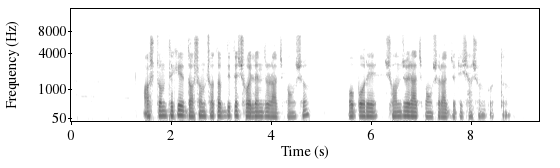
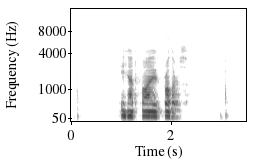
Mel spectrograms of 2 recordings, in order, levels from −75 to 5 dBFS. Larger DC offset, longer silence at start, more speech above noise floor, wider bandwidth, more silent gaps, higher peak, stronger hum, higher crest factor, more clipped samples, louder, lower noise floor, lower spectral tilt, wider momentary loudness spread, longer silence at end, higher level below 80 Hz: neither; first, 1.45 s vs 1 s; second, 44 dB vs 60 dB; first, 7.6 kHz vs 5.2 kHz; neither; second, -16 dBFS vs -8 dBFS; neither; about the same, 20 dB vs 20 dB; neither; second, -36 LUFS vs -24 LUFS; second, -79 dBFS vs -83 dBFS; second, -5.5 dB/octave vs -10 dB/octave; about the same, 13 LU vs 11 LU; first, 0.6 s vs 0.4 s; about the same, -60 dBFS vs -58 dBFS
